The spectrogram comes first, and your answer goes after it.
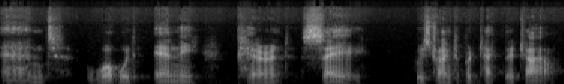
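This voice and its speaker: A man from Burma telling his personal story in a reflective way, pausing and restarting as he talks. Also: low-pitched, fairly even intonation, fairly bright tone. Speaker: speaker sharing his story.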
